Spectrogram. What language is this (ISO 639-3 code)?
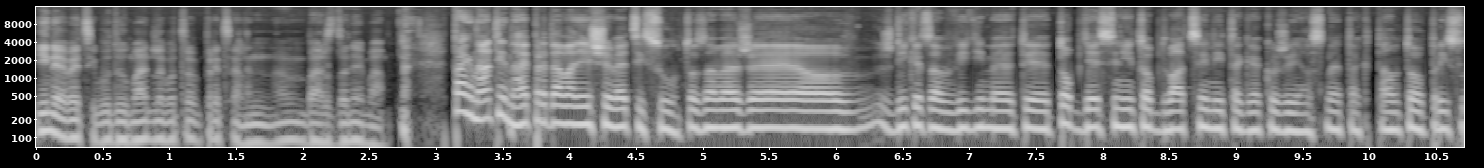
slk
